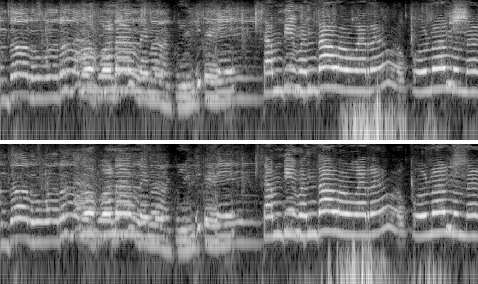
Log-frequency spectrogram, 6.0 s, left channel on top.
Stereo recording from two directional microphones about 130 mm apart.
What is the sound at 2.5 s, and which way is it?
Speech, 20° right (ahead or behind).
